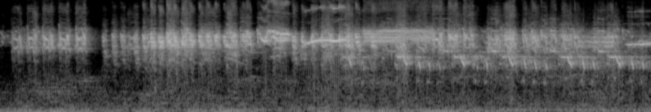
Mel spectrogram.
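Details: Dense sparrow chorus, rapid overlapping chirps and chatter pouring out without pause, high and busy, growing fuller after the first second.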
